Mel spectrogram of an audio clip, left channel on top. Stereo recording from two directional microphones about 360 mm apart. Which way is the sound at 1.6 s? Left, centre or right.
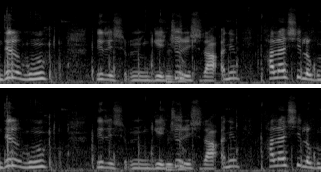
Centre.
